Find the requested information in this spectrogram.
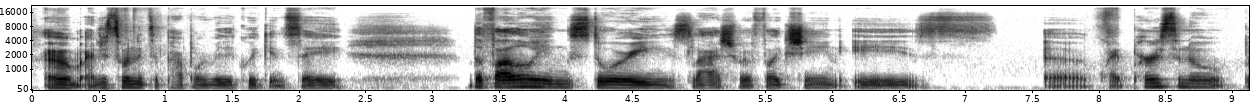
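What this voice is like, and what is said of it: Groggy voice. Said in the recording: “my voice is a little groggy. I literally just woke up.”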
